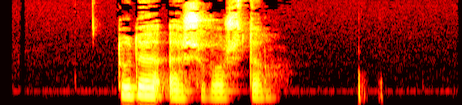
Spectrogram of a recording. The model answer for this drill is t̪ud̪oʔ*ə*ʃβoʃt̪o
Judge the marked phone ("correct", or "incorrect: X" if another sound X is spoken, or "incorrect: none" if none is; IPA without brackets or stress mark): correct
